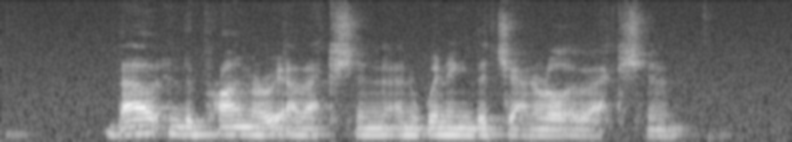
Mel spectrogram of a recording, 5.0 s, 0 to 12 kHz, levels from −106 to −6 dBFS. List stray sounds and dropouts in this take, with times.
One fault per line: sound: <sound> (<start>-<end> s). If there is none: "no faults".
no faults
